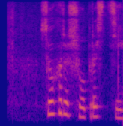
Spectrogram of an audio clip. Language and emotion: Russian, neutral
